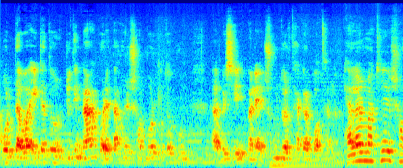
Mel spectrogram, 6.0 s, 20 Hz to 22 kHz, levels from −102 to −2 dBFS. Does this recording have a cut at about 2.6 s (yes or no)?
no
